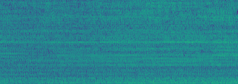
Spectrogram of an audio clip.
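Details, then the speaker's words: Traeger pellet grill after control board replacement, auger motor running: steady fan hum with a faint scraping edge as the fan blade catches the orange wire inside. "I need to do some wiring inside cuz this noise looks like it's touching the wire somewhere let me fix this"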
